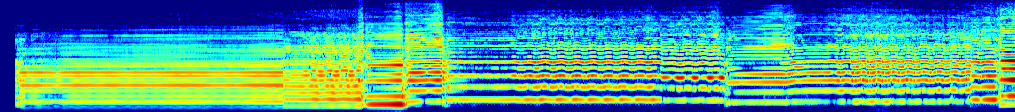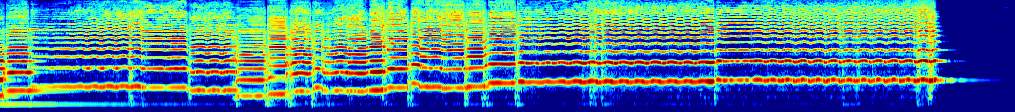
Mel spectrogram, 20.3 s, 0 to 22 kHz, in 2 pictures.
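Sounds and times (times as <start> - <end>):
baroque bow on gut strings: 0.3 - 19.6.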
